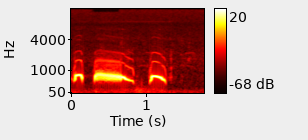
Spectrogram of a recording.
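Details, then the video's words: Spotted dove cooing to stimulate other doves: three low, mellow coos in quick succession, a short note, then a longer slightly falling one, then another short note, all within about 1.3 seconds, with faint low background rumble. "Tiếng chim cu gáy kích bổi"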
